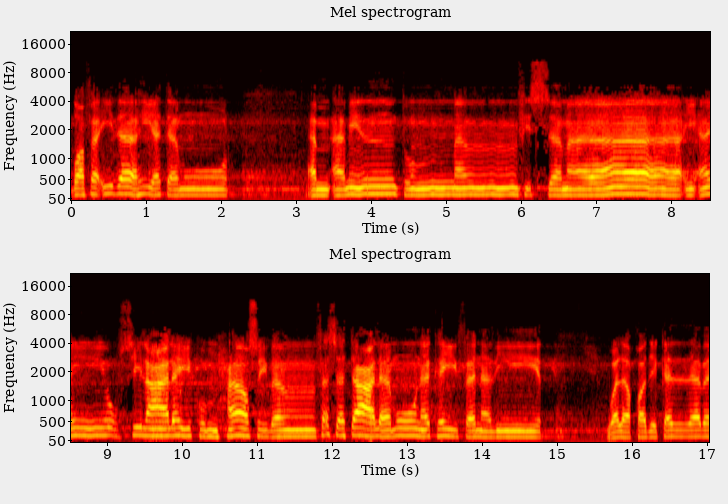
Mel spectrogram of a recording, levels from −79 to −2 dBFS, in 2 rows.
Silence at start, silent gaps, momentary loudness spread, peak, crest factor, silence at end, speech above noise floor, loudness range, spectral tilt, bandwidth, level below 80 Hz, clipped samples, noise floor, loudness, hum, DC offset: 0 s; none; 12 LU; -8 dBFS; 20 dB; 0 s; 22 dB; 5 LU; -6 dB/octave; 11.5 kHz; -62 dBFS; under 0.1%; -49 dBFS; -27 LUFS; none; under 0.1%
